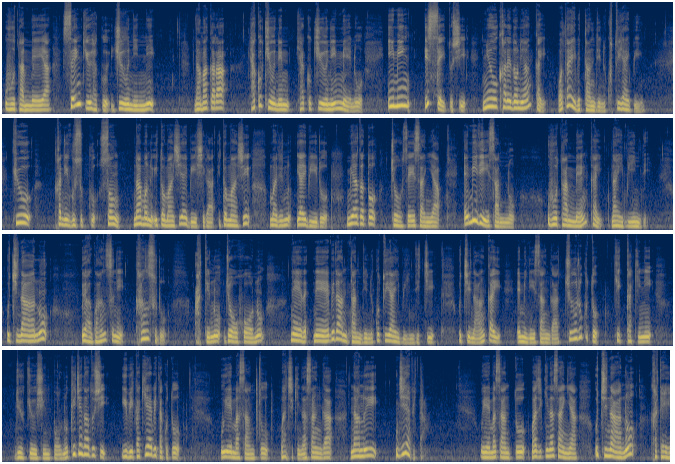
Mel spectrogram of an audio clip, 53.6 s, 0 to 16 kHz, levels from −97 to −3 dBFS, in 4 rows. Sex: female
